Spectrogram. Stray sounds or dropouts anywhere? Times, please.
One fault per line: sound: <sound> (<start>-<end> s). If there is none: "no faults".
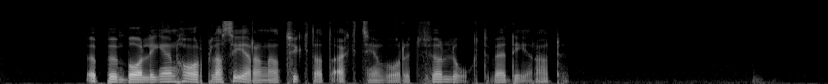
no faults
